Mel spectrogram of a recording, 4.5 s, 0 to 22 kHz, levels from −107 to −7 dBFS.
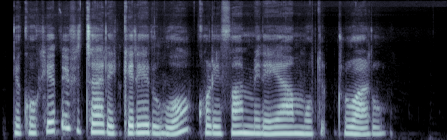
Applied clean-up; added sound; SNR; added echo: neural mask model DeepFilterNet 3.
